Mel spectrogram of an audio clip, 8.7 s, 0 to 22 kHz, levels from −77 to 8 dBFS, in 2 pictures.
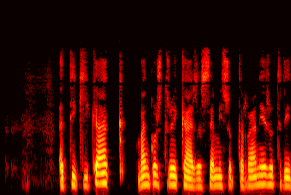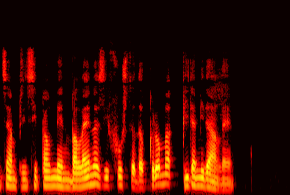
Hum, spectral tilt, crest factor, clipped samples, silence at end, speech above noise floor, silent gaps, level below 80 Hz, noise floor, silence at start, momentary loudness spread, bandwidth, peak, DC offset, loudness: none; -6 dB/octave; 20 dB; under 0.1%; 0.85 s; 54 dB; none; -58 dBFS; -74 dBFS; 0.9 s; 7 LU; 9.2 kHz; 0 dBFS; under 0.1%; -21 LUFS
